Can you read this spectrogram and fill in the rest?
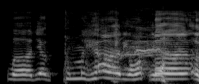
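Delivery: high, loud, slow mock Vietnamese accent; Vietnamese vendor accent. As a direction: call a customer over in a hammed-up Vietnamese accent. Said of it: "and they're like".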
